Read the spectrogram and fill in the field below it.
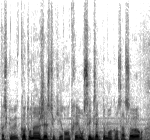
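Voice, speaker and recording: The speaker is a man with a medium pitch. He moves at a moderate pace with ordinary pitch variation. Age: 60s. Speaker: aikido teacher. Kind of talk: interview. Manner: halting, many repetitions and fillers.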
